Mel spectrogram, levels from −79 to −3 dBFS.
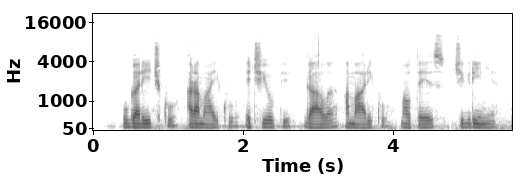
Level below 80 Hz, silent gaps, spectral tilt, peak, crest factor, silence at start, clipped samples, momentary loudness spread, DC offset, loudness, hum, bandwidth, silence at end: -62 dBFS; none; -6 dB/octave; -14 dBFS; 22 dB; 0.4 s; under 0.1%; 9 LU; under 0.1%; -36 LUFS; none; 11 kHz; 0 s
